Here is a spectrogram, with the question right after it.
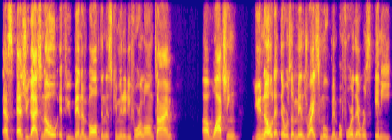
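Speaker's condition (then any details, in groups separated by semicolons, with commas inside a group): No condition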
